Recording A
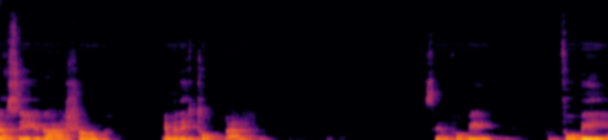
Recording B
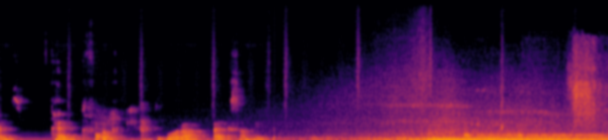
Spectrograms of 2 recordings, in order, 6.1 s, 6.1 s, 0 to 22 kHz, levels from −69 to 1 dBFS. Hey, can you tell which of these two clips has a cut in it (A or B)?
B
